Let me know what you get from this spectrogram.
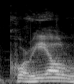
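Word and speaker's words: Coryell: Corel Corel rhymes with Bell and it's Corel right above Bell.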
